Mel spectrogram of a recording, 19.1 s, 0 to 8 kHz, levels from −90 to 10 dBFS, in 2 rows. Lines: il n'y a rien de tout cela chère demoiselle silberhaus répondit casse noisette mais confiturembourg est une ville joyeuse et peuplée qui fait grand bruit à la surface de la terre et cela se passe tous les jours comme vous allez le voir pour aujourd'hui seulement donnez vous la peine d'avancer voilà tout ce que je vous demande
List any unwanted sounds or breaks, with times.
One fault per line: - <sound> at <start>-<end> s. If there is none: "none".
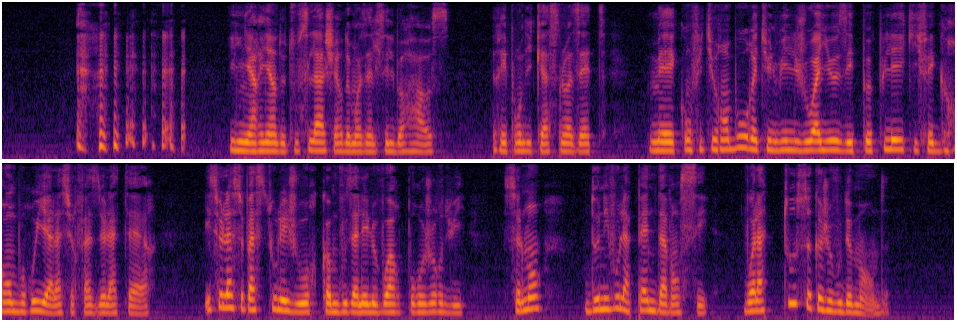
- laugh at 0.7-1.9 s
